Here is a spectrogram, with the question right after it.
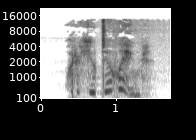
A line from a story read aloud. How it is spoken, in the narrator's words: she asked in an agonized whisper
